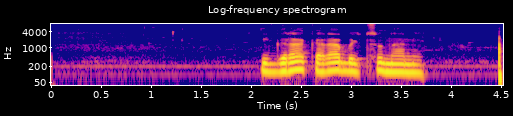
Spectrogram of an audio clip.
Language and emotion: Russian, neutral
